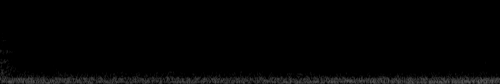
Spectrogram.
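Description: A TWSBI Eco fountain pen with a medium nib scratches steadily across paper, close and quiet over a low room hum, with no talking.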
